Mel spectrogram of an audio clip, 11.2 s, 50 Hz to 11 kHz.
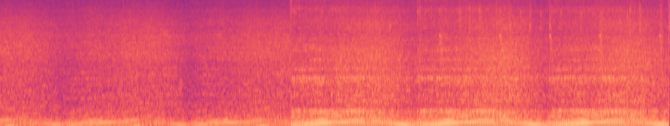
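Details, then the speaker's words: Nissan Skyline R32 RB20DET idling high and hunting up and down about every two seconds, with the idle screw almost fully in and the throttle plate held slightly open: high, surging idle. "however as you saw the screw is pretty much all the way in and we still have a super high idle"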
